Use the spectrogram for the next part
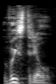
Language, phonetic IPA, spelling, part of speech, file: Russian, [ˈvɨstrʲɪɫ], выстрел, noun, Ru-выстрел.ogg
- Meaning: shot, gunshot (launching or firing of a projectile; the sound of the firing; the distance that a projectile would fly) (verbal noun of вы́стрелить (výstrelitʹ) (nomen resultatis))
